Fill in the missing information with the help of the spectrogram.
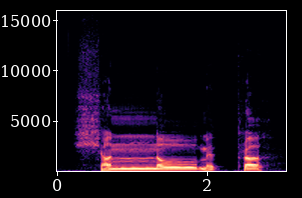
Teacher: the anuswara is pronounced as a dental na.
